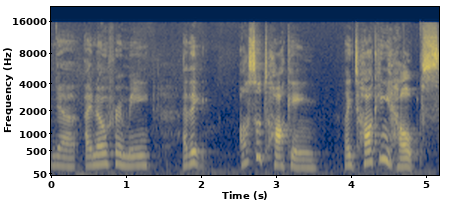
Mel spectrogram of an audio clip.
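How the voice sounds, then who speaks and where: A woman speaks at a very slow pace with long, frequent pauses. Her medium pitch shows ordinary variation. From Haiti. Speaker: guest. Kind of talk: casual chat; testimony. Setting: studio.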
